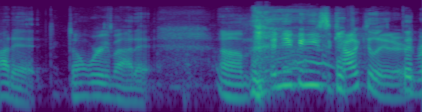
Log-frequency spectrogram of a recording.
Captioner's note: panel laughing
